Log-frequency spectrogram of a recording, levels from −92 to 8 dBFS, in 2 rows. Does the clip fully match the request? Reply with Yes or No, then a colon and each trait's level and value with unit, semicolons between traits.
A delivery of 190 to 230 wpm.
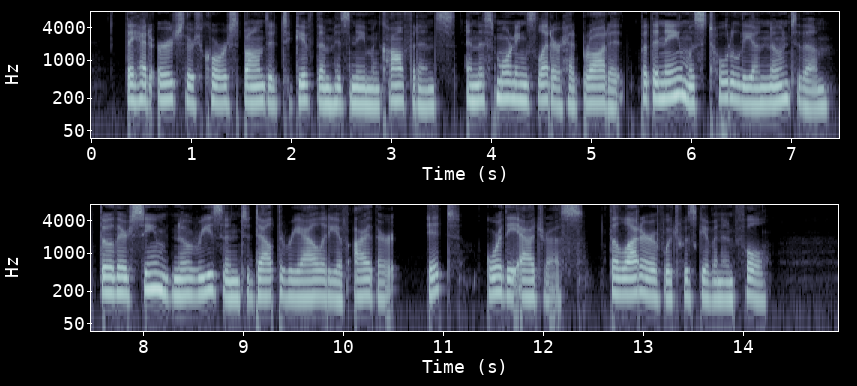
Yes: average, 200 wpm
